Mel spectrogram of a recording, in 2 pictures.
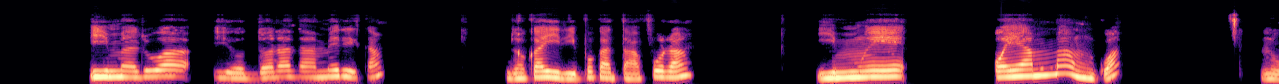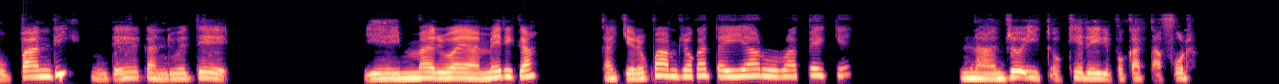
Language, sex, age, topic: Oshiwambo, female, 25-35, finance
